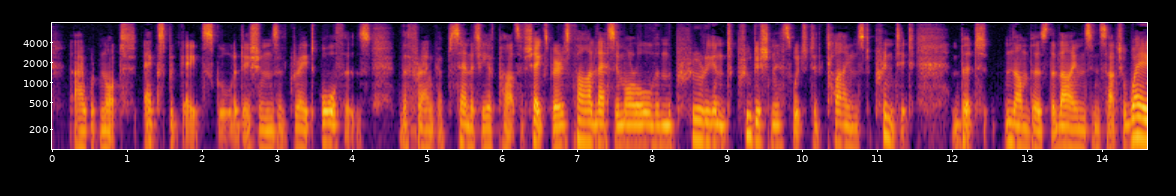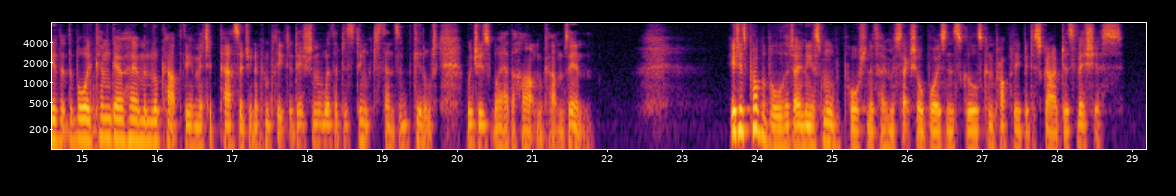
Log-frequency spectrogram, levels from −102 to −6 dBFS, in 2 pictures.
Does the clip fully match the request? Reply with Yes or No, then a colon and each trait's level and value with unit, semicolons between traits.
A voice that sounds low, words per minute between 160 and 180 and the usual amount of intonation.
Yes: low, 115 Hz; average, 175 wpm; average, 3.1 semitones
